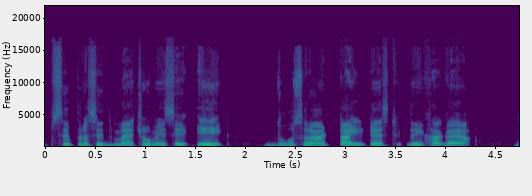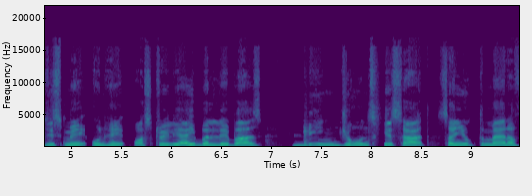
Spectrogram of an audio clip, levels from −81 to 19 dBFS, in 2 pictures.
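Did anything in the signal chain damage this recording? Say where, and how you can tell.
Yes. At the network stage, short concealed packet loss dropped about 40 ms at 7.33–7.39 s, right after "जिसमें उन्हें ऑस्ट्रेलियाई बल्लेबाज"; the decoder extrapolated across it, leaving a brief smear.

Also at the network stage, a burst of packet loss removed about 100 ms at 8.03–8.15 s. Concealment stretched the last sound into a fading buzz or hiss before the audio resumed further on.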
